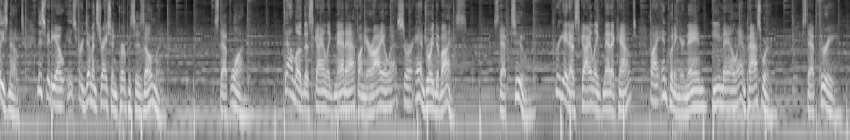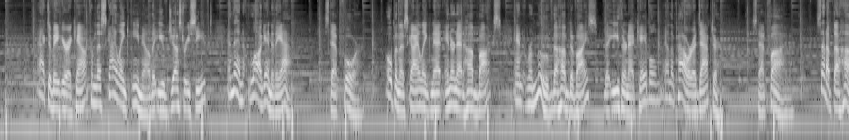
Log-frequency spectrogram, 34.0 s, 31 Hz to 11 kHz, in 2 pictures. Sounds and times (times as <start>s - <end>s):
Speech: 0.0s - 3.3s, 4.3s - 5.0s, 5.7s - 9.3s, 9.9s - 15.4s, 16.0s - 16.8s, 17.8s - 22.9s, 23.5s - 31.4s, 32.0s - 32.8s, 33.4s - 33.9s
Music: 0.0s - 33.9s.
